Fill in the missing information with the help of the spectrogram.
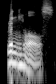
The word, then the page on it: ringhals: American English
